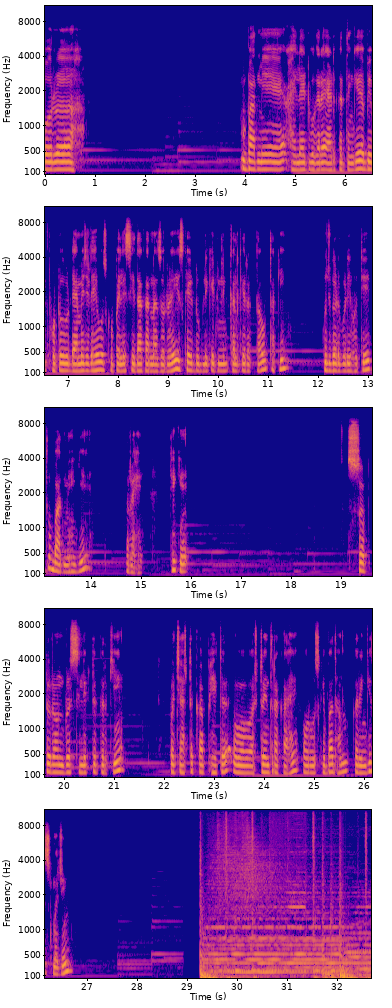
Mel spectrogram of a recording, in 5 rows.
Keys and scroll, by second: 2.9 ctrl+-, 4.6 space, 6.6 space, 23.2 ctrl+-, 24.4 space, 26.1 ctrl+-.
